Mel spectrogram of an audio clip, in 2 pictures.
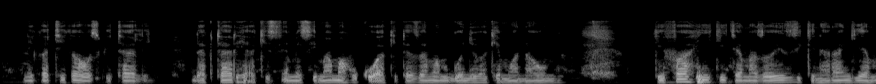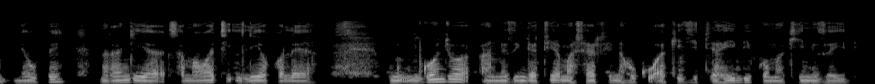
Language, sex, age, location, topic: Swahili, male, 18-24, Kisumu, health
